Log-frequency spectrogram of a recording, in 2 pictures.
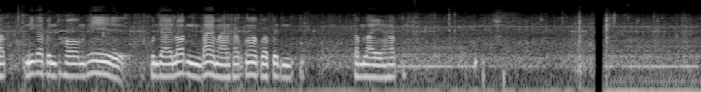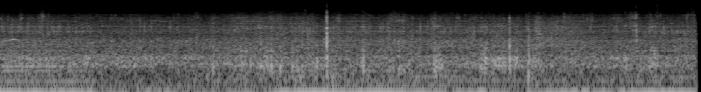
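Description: Water swishes and sloshes in a wide metal pan.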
